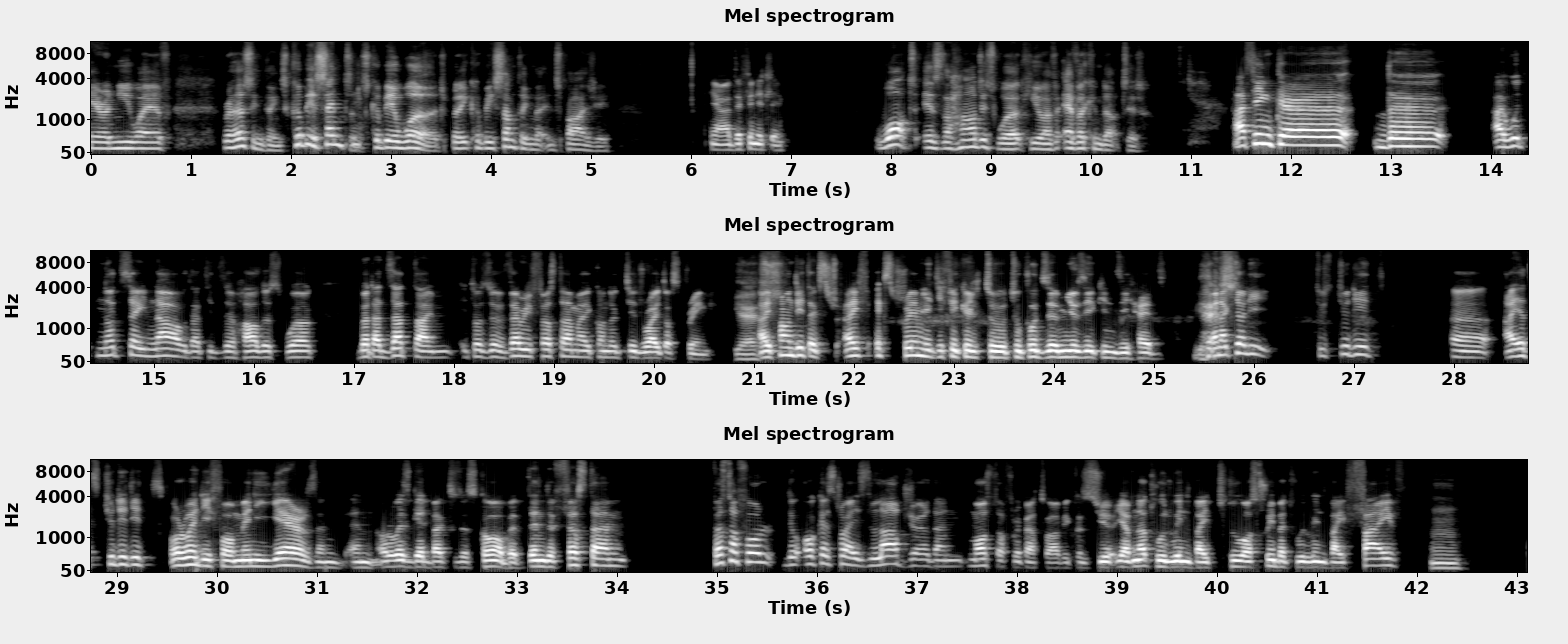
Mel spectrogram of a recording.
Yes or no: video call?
yes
